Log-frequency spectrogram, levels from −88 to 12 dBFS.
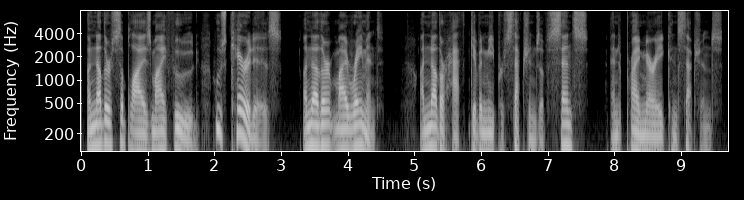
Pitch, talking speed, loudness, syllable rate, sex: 110 Hz, 130 wpm, -20 LUFS, 4.7 syllables/s, male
